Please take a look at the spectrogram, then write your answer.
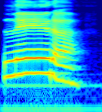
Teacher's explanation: It's not little, it's not a dark D. It's this very light D sound that actually sounds like a R sound, like a Spanish R. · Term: flapped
